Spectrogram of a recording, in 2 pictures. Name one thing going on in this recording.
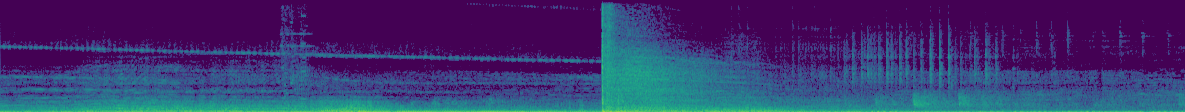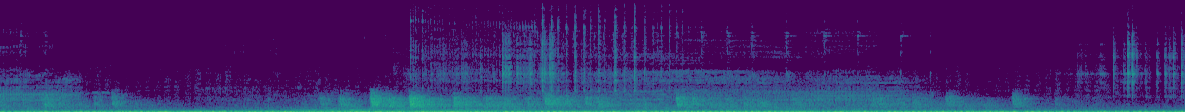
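A spaceship's engines rumble low and steadily.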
